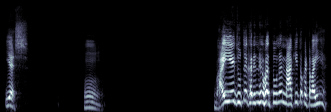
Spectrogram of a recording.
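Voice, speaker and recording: In a playful classroom lecture, a male physics teacher makes fun of his students while he draws. He speaks in a very high, bright voice with a forceful tone. His manner is teasing.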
